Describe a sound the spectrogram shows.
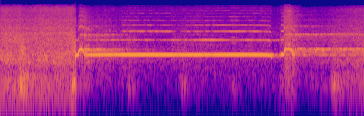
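A steam locomotive whistle blows loudly and steadily.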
